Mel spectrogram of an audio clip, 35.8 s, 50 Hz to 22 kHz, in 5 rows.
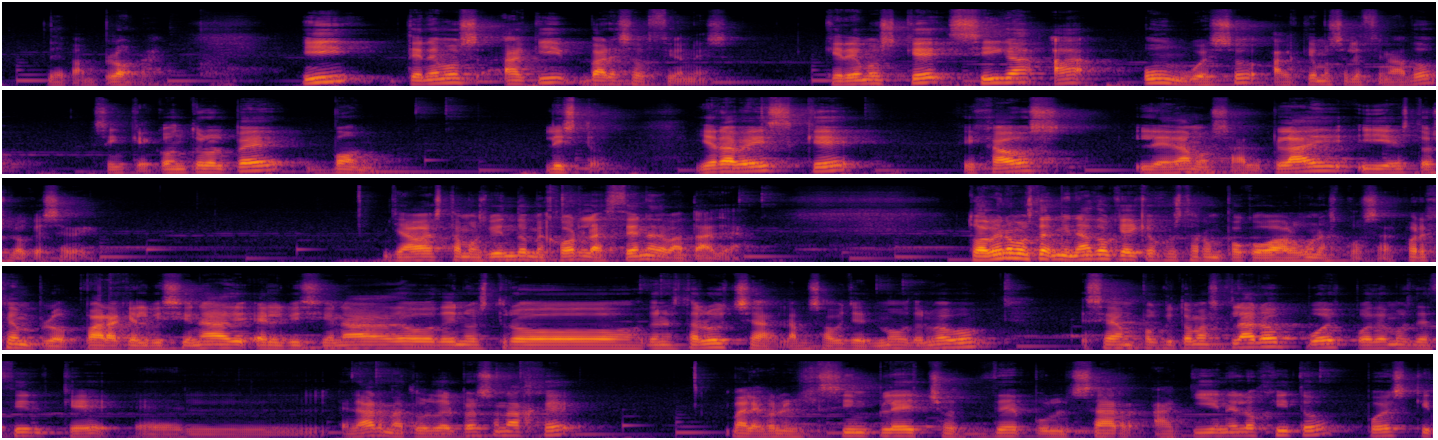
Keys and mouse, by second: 11.0 space, 11.8 middle click, 17.2 space, 18.1 click, 22.3-26.2 drag, 30.5 click, 35.3 click.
